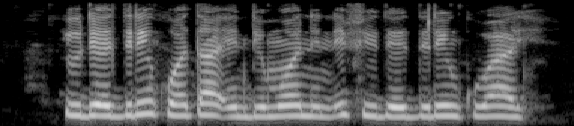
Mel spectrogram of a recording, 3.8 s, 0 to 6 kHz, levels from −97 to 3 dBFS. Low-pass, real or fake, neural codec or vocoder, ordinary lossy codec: 5.4 kHz; real; none; none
